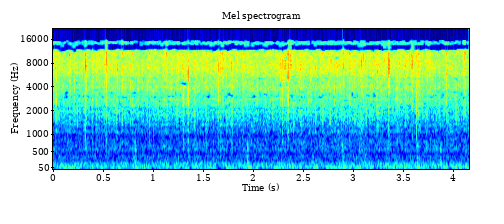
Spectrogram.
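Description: Food frying in a pan on a camping stove: a steady sizzle broken by small crackles.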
